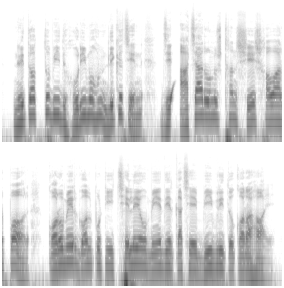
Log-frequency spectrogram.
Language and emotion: Bengali, neutral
